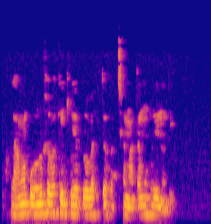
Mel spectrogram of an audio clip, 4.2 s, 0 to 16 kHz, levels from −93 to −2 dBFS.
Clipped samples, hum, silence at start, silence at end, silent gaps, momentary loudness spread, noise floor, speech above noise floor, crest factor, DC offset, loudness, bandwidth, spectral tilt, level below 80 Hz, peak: under 0.1%; none; 0.25 s; 0.8 s; none; 9 LU; -71 dBFS; 53 dB; 16 dB; under 0.1%; -19 LUFS; 9.2 kHz; -6.5 dB/octave; -56 dBFS; -2 dBFS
